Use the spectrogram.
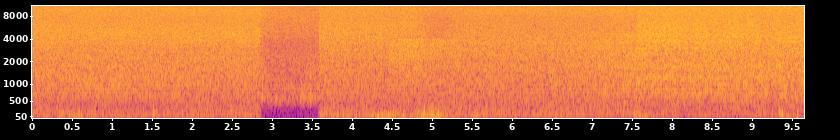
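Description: Waterfall on Madeira, a constant loud broadband rush of falling water close by, steady throughout with one brief dip, no talk.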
